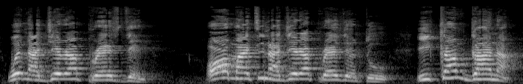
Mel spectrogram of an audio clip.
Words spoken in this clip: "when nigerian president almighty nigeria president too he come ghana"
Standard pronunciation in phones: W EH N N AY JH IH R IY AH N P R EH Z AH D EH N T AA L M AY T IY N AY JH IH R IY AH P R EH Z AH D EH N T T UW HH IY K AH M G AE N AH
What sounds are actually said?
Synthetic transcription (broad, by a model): W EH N N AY JH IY R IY P R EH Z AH D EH N T AA L M AY T IY N AY JH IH R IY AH P R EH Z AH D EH N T T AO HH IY K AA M G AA N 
